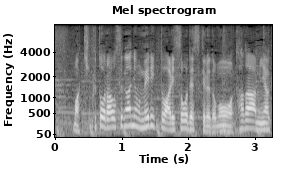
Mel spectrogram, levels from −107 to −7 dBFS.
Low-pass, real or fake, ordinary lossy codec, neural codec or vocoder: none; real; none; none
